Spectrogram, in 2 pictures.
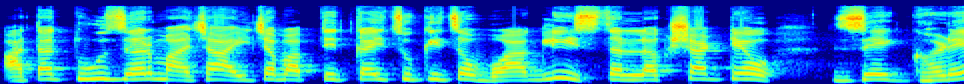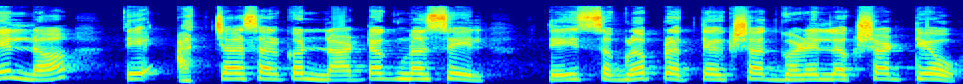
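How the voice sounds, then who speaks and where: A woman's voice: a little high, close to an everyday voice. Stern scolding young woman, read by a woman. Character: angry young woman confronting her rival.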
